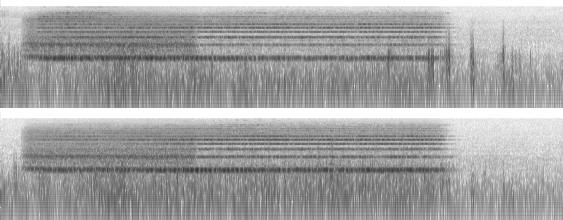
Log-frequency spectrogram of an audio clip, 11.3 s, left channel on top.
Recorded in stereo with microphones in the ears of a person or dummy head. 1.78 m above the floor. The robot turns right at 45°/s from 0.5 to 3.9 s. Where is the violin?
50° left, 3.5 m; by 9.0 s 170° right, 3.5 m.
